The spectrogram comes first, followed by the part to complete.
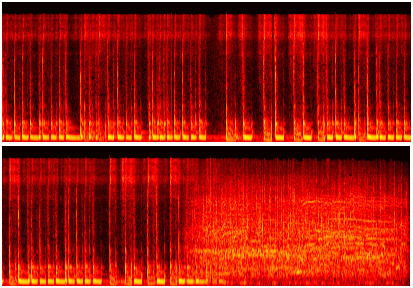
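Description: Mbonda hand drum played fast, with rapid strikes on a low, ringing tone broken by short pauses. About twelve seconds in the drumming gives way to a cheering crowd.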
